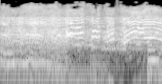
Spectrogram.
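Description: A group of people laughing and snickering, with a high laugh that rises and falls near the end.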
